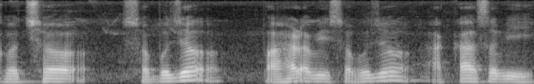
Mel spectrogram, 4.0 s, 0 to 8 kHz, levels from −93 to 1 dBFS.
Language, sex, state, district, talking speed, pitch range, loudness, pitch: Odia, male, Odisha, Malkangiri, 120 wpm, 100-110 Hz, -21 LUFS, 105 Hz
